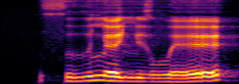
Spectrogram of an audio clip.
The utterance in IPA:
θɯlɛ lʲʌβɛ

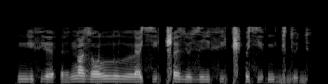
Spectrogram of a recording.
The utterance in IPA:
mʲefʲɛ | ɛ̤ŋɑ zɔlːulːæ sʲeǁɛzy zi fʲeǁʰøsʲ œʔnʲœɡidyd

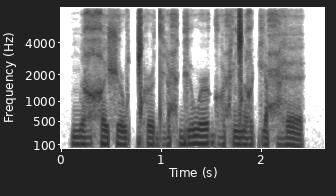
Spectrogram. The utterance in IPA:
miʁχɪʃə˞w ǀʰə˞dʱiħɡʲʊ wə˞ɡʱʊħŋ͡ǀɪʁkʲɛħ ɦɛ

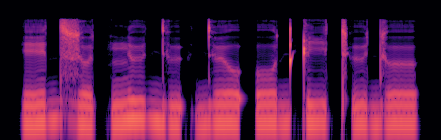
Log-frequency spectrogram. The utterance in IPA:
e˨˦d zɵ˨tnʉ˦d̪ʉ˨ʔ d̪ø˦o̯ʔo˦d ʈi˧tʼʉ˧d ɵ˦

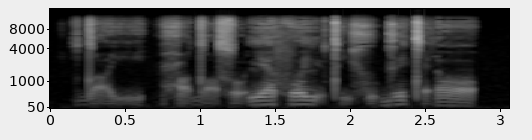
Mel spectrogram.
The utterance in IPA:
dˤḭ | ħṵdˤɛ̰sˤṵlʲɐ folʲo̰tʼḭ xṵɡɨ tʼɛ̰ɾɔ

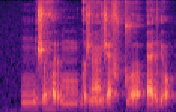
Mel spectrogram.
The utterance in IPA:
mːiʒəɦʌr mːʊɡʌʒæ̃ʒæs tʷʌ | ærɾʲɔ

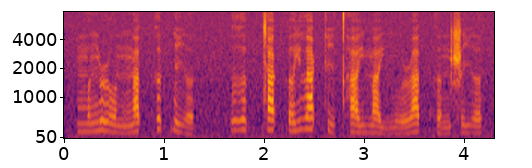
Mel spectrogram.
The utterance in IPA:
mə˧˥ŋɹo˨˩n ŋa˦˥t̚ kə˦˥k̚li˨˩ə̯ | ɣə˦˥k̚ ca˦˥k̚ʔə˧˥jla˦˥k̚ʔi˨˩˨ t̪ʰa˧jma˨˩jŋu˨˩ɹa˦˥t̚ kə˨˩˦ŋʂi˧ə̯

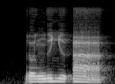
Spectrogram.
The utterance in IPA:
ɾolŋɯ ʎɯʔa

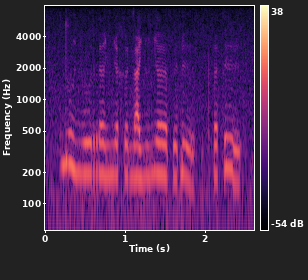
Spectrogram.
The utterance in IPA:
duʎuːrəː ɲœxɵdaʎu ʎəːpɨɗɨ | pʰətɨ

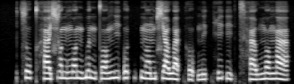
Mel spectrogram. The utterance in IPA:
t͡so˦kʰa˧ɕɔ˦nŋɔ˦n bə˥˧nt̪ɔ˧ŋi˦ʔ o˦t̚ə˦p̚n̪ɔ̃˧mɕa˧w a˨t̚ho˨ʔn̪i˨t̚hi˦ʔ i˨ʔt͡sʰa˧wn̪ɔ˦ŋa˥˧

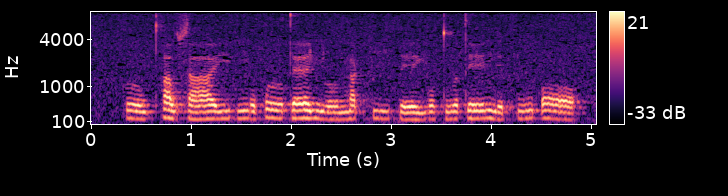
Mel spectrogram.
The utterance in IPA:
kɤː˧˩wt̪ʰa˥˨wsaː˧˥j | ŋo˧˩pɤː˥˨t̪ɛː˧˥ ɲɤː˩ŋa˥˨k̚fiː˧ peː˩ jo˧˩t̪u˩˧ə̯t̪eː˧˥ ŋe˩pʰuː˧˥ ʔɔː˥˨

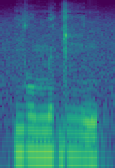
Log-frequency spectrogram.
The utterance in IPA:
ju˨ mɪ˨ɡi˨n

